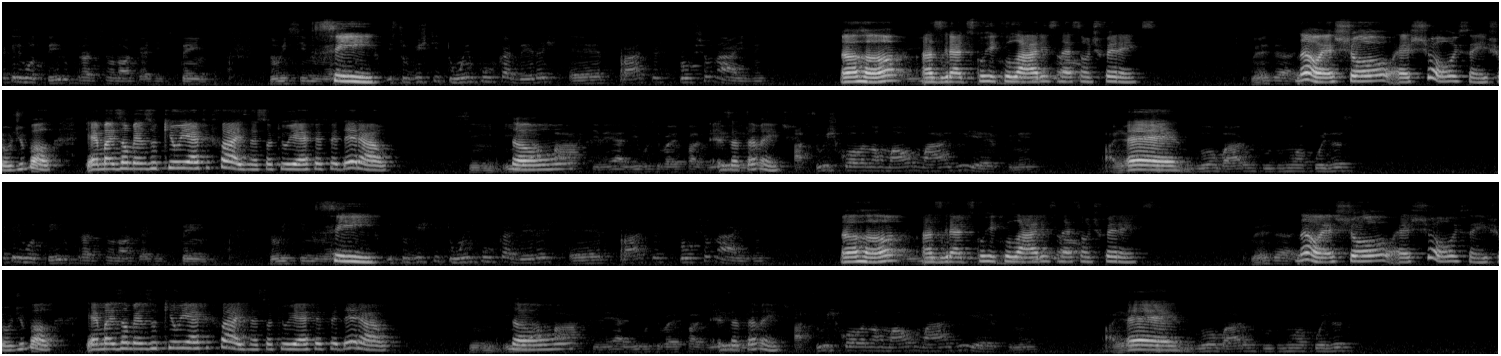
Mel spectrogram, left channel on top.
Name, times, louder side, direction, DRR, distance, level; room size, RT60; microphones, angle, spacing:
voice 1, 0.0-7.7 8.8-10.9 12.5-13.0 19.5-22.5 22.9-25.3 26.0-28.5, left 2 dB, 55° left, 2 dB, 2.8 m, -45 dB
voice 2, 3.2-3.7 8.4-11.3 12.9-18.8 20.1-20.7 22.1-22.7 26.2-26.7, left 4 dB, 80° left, 9 dB, 0.7 m, -25 dB
18.0 x 16.0 x 2.4 m, 0.33 s
head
